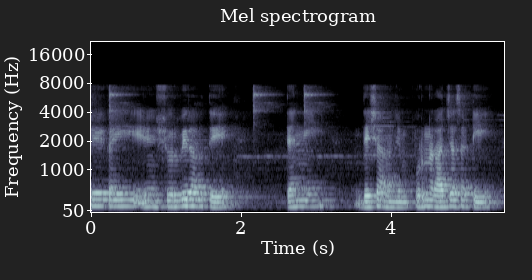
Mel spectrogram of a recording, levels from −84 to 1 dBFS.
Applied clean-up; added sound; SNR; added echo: none; Tambourine; 16 dB; reverberation time 1.0 s.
